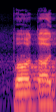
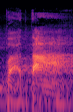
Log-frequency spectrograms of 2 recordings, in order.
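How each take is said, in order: First: The vowels are said as O, Purworejo style. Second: The vowels are said as A, Kebumen style.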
